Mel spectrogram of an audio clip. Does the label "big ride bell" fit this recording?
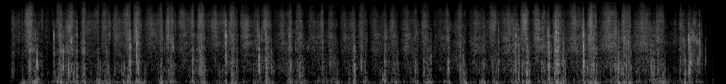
No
